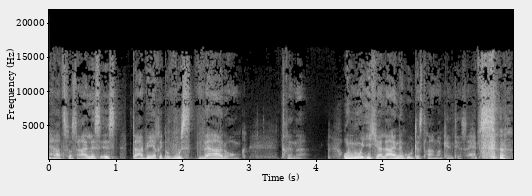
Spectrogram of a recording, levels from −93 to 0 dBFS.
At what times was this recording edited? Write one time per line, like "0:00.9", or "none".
0:01.1
0:01.7
0:03.5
